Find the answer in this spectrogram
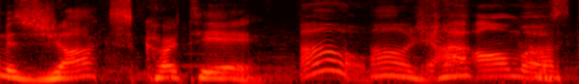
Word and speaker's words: Cartier: His name is Jacques Cartier. Oh, yeah, Jacques I almost got So, that. but here's the thing. I'm gonna. Can I Rhymes get? with RCA. Yeah, it does rhyme with RCA.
